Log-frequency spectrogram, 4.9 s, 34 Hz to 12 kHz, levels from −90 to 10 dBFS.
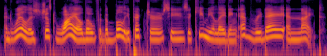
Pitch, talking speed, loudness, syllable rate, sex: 220 Hz, 185 wpm, -20 LUFS, 5.3 syllables/s, female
